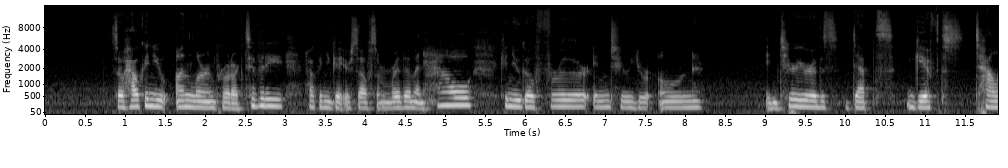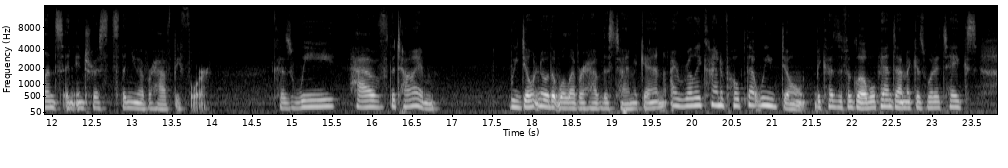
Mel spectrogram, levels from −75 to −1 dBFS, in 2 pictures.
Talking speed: 165 wpm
